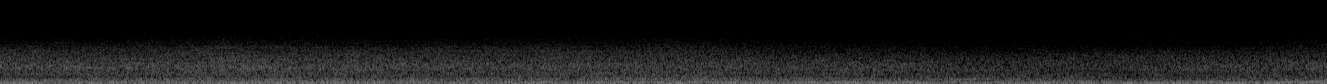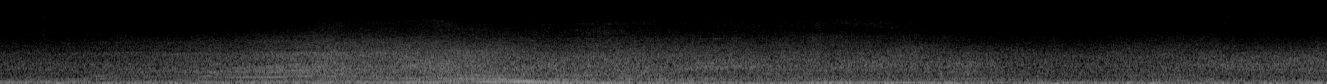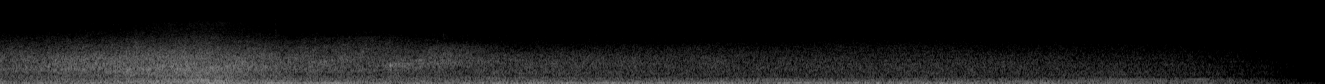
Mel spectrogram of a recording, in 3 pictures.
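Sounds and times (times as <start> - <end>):
traffic at a traffic light: 0.0 - 39.7.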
